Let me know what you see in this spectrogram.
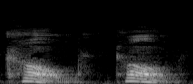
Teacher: all you have to do is just drop the sound of the B and you're going to pronounce it correctly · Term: silent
